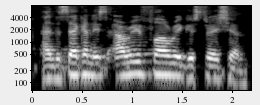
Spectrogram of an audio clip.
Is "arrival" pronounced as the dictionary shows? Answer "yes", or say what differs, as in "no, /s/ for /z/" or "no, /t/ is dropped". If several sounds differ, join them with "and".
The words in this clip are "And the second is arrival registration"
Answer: no, /f/ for /v/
